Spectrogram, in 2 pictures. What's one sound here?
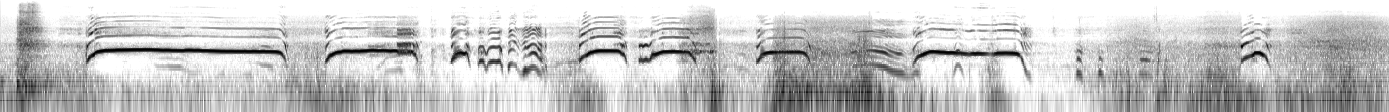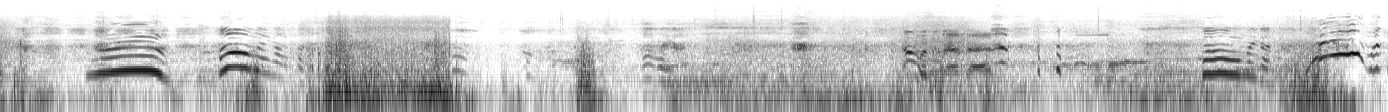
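A young woman screams loudly and shrilly, close by.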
